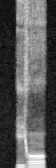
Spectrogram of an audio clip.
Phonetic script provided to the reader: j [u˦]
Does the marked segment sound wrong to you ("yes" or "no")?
yes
